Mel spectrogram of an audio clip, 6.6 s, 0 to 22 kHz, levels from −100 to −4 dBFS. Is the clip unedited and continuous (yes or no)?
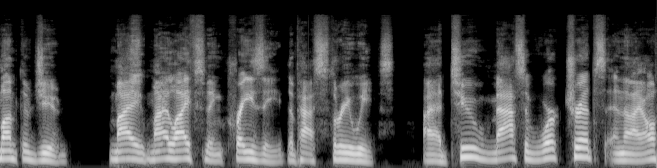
yes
